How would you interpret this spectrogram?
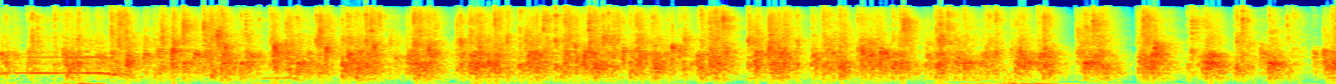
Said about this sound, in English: So that was the end of the open mic. Thank you so much, everybody. A big round of applause to yourselves.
